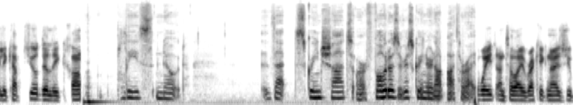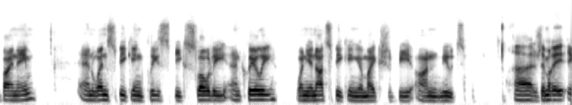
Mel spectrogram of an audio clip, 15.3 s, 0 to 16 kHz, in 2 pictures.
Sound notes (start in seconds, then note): 4.9 speaking French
